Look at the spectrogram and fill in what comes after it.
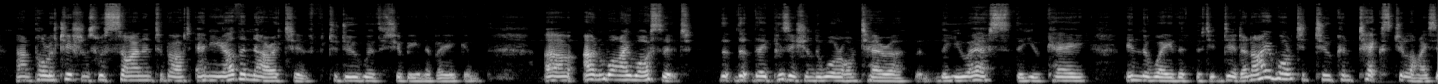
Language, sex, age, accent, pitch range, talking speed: English, female, 50-69, British, 175-235 Hz, 175 wpm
